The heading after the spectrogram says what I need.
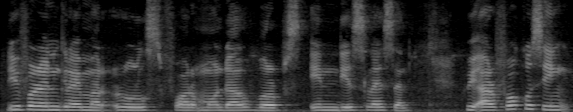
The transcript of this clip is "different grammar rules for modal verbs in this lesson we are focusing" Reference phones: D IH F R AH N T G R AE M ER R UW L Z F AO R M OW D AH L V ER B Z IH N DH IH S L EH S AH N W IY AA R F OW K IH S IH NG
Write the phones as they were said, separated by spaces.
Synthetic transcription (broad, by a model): D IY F R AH N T G R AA M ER R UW L S F AO R M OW D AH L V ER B S IH N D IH S L EH S AH N W IY AA R F OW K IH S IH NG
